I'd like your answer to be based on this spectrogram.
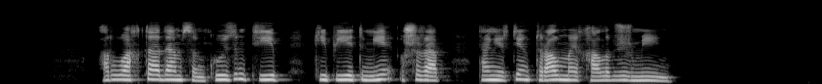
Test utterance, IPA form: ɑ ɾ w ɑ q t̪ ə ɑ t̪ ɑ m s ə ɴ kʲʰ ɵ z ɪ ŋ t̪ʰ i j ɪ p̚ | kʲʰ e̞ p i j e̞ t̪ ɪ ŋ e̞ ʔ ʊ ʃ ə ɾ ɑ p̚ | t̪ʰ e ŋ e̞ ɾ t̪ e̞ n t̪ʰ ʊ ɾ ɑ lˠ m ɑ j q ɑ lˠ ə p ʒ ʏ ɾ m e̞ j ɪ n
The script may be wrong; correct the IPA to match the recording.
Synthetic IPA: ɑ ɾ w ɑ q t̪ ə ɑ d̪ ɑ m s ə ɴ kʲʰ ɵ z ɪ ŋ t̪ʰ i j ɪ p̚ | kʲʰ e̞ p i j e̞ t̪ ɪ ŋ e̞ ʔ ʊ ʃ ə ɾ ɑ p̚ | t̪ʰ æ ŋ e̞ ɾ t̪ e̞ ŋ t̪ʰ ʊ ɾ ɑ lˠ m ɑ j qʰ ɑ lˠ ə p ʒ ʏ ɾ m e̞ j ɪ n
